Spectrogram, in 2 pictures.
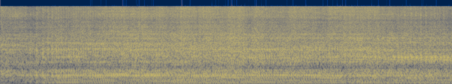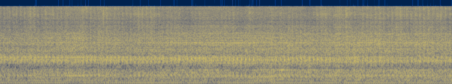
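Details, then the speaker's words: Suzuki Trail Hopper after carb clean, throttle fix and fresh oil, cold weather: small single-cylinder ticks over at a quick, even idle with no misses or stumbles, runs clean. "listen to it purr like a little kitten. Little kitten dog."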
